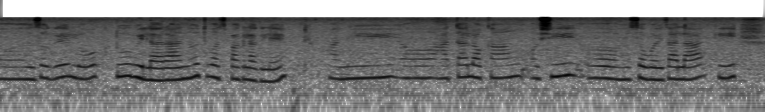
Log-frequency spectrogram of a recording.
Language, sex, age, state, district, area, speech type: Goan Konkani, female, 18-30, Goa, Ponda, rural, spontaneous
